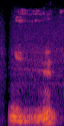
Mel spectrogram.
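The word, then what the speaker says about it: 女: This is a woman, pronounced Ni.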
